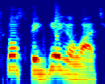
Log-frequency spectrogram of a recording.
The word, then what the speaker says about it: gigawatts: one um doc doc says 1.21 gigawatts he mispronounced gigawatts I was gonna say it's supposed to be gigawatts right yeah right yeah but but they they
